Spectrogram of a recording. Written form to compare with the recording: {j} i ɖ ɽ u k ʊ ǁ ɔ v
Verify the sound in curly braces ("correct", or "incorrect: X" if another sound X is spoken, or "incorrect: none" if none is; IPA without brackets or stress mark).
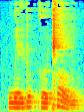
incorrect: w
